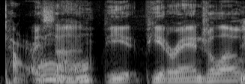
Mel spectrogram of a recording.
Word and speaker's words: Pietrangelo: I hope he told him how to pronounce Petrangelo and Pietrangelo? – Yeah.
